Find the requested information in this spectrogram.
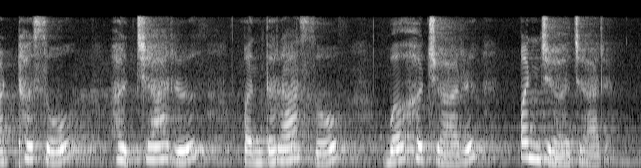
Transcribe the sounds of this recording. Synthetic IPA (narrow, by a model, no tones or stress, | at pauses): əʈʰəsɔhəd͡ʒaɾpənd̪ɾasɔ | bəɦəd͡ʒaɾ | pəɲd͡ʒɦəd͡ʒaːɾ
